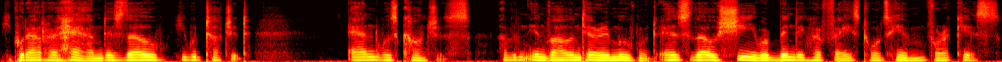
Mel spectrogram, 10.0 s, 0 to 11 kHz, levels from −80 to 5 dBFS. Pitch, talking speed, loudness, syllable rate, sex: 125 Hz, 180 wpm, -17 LUFS, 4.6 syllables/s, male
